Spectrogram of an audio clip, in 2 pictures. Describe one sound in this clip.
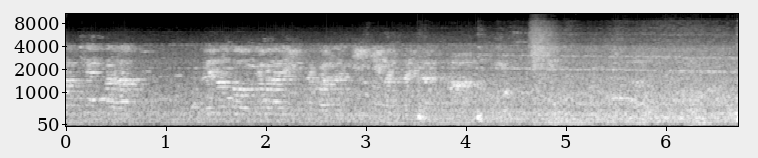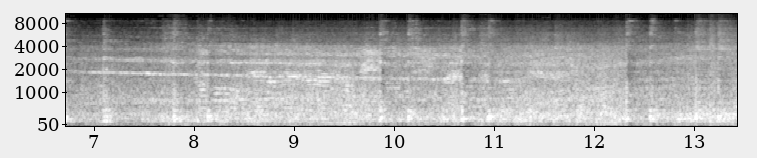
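A train pulls out of a station, its wheels clattering and rumbling louder as it speeds up.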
